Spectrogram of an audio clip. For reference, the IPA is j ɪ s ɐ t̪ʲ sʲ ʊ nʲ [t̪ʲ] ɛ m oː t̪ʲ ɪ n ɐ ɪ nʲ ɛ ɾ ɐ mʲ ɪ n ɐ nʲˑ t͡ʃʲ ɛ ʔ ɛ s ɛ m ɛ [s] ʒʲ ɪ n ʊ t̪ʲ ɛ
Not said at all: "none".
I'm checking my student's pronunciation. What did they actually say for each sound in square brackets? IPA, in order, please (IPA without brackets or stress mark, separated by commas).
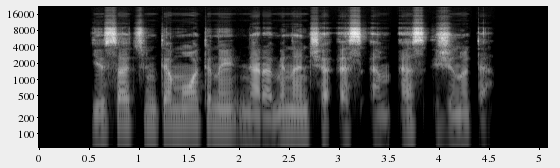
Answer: t̪ʲ, s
